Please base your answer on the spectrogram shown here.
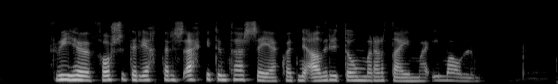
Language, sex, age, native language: Icelandic, female, 30-39, Icelandic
